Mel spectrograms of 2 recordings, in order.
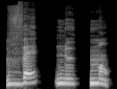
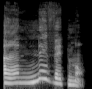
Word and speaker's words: événement: So you start événement, événement, événement, un événement.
